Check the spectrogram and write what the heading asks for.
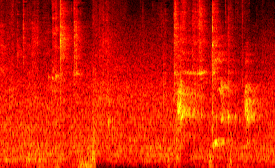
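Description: Cardboard boxes rustling and knocking as they are packed into a fabric storage bin, with a dog giving a few short barks near the end.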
